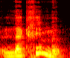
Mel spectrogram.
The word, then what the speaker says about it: La Crime: Et donc, euh, la crime, alors ça s'écrit L-A, comme l'article là, et crime en anglais, la crème, quoi.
